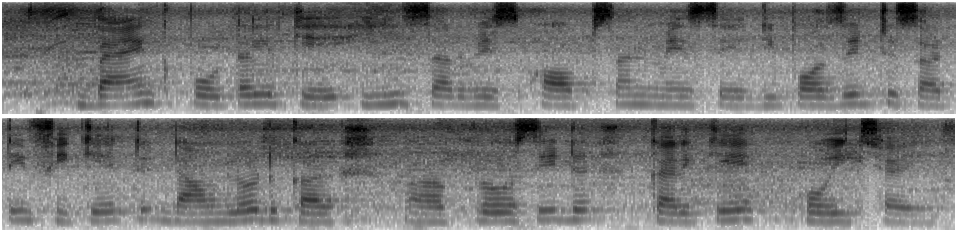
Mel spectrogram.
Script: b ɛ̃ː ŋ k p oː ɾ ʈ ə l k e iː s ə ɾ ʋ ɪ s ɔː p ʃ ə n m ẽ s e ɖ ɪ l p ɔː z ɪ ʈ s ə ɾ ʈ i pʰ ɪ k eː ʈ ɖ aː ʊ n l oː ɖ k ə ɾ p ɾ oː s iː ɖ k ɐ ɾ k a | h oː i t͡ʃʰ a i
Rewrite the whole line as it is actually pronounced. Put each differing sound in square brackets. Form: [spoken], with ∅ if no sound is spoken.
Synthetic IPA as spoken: b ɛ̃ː ŋ k p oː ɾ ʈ ə l k e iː s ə ɾ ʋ ɪ s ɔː p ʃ ə n m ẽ s e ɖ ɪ [∅] p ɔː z ɪ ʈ s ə ɾ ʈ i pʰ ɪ k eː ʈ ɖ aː ʊ n l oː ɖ k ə ɾ p ɾ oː s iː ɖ k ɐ ɾ k [e] | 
